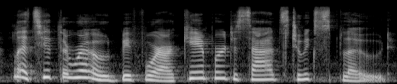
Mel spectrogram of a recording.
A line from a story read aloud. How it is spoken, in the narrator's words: He chuckled and said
